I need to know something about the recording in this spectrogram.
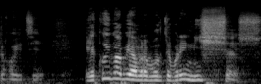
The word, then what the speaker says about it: নিঃশেষ: একইভাবে আমরা বলতে পারি নিঃশেষ নিঃশেষের মধ্যে কিন্তু দেখো এখানে তালবস এর আগে কি বিসর্গ দুইবার আছে কারণে তালুবশ্য দুইবার উচ্চারিত হয়েছে আশা করি তোমরা বুঝতে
